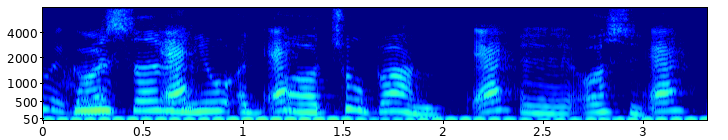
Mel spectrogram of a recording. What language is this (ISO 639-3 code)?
dan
